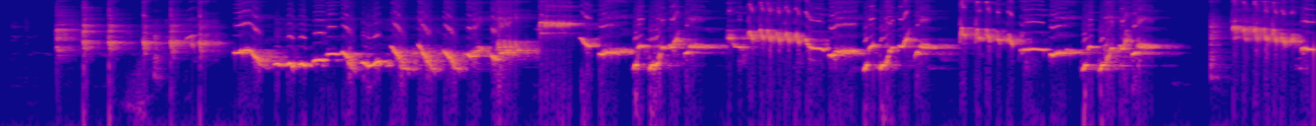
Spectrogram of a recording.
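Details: White-rumped shama song meant to provoke another bird into replying and showing off its repertoire; a dense, continuous outpouring of fast sliding whistles, chirps and rasping notes with almost no pauses.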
